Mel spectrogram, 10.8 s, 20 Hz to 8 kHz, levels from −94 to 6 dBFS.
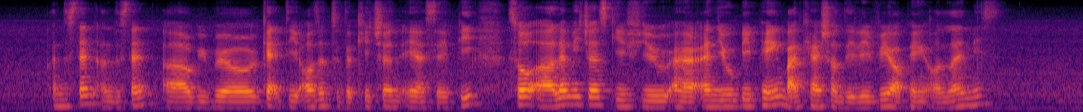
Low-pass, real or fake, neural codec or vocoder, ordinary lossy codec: none; real; none; none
